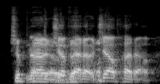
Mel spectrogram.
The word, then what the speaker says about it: Geppetto: Geppetto. Oh man, we need to make sure that is Peter Pan. Okay, this is getting weird. Yeah, no, we all the last two syllables were enunciated.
